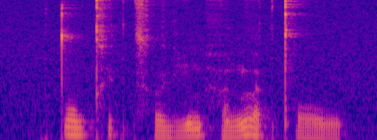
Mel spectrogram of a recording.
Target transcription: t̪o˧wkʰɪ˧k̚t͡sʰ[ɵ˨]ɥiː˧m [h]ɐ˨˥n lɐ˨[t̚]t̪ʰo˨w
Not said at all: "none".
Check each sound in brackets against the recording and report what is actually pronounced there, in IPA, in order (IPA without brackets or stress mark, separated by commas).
ɵ˨, h, k̚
